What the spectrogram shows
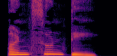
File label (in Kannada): "ಅಂಟಸುಂಟಿ", kannada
